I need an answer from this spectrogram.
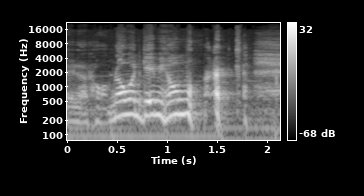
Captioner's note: laughs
